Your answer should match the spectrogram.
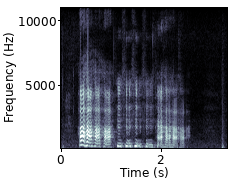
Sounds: Laughter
